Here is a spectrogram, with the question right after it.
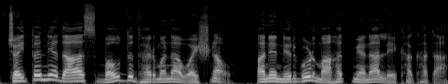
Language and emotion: Gujarati, neutral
